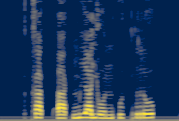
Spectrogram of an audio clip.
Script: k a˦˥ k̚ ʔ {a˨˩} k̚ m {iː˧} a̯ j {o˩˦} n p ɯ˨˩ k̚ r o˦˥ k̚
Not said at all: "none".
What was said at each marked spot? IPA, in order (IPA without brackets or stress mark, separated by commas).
a˨˩, i˧, o˩˦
